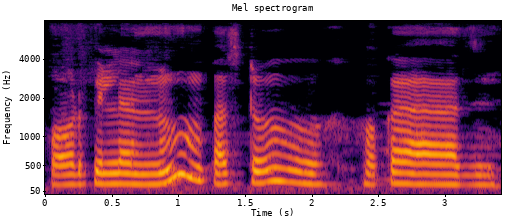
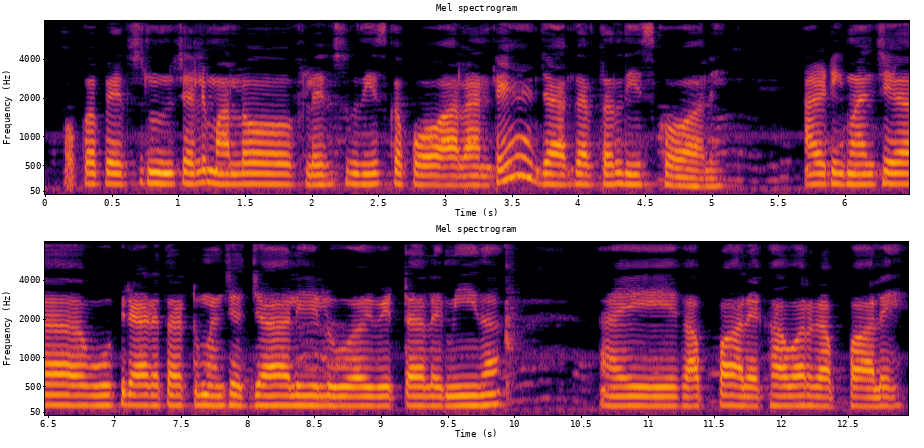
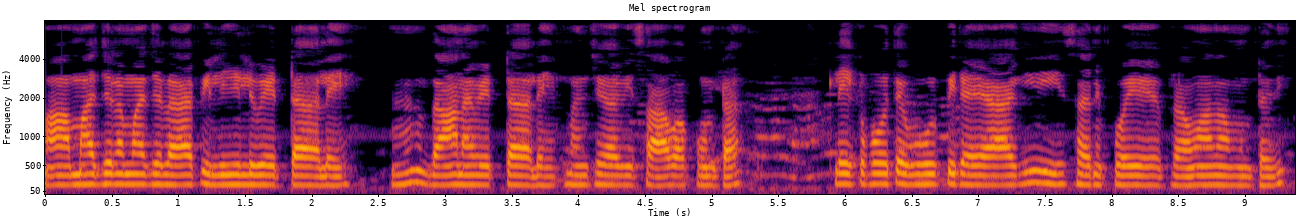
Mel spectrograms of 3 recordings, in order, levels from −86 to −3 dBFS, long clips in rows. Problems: none marked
